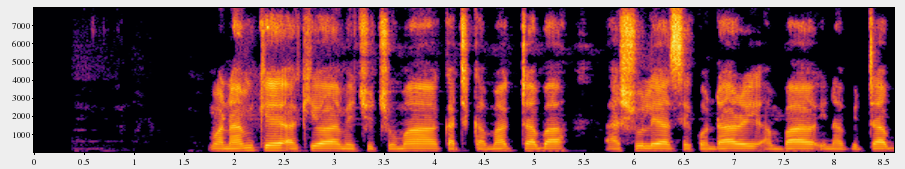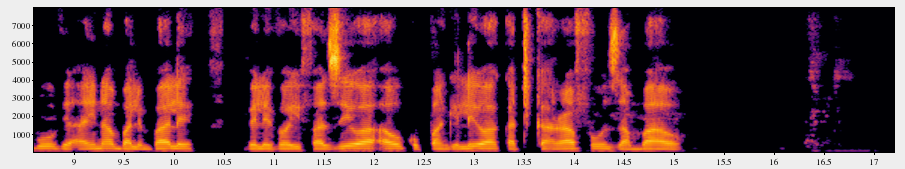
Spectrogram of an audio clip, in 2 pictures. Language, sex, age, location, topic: Swahili, male, 25-35, Dar es Salaam, education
